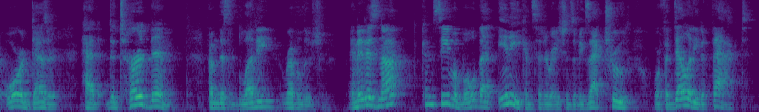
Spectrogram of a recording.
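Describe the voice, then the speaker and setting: Man reading history aloud, echoey room. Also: medium pitch. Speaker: audiobook reader. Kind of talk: read-aloud of scholarly history text.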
